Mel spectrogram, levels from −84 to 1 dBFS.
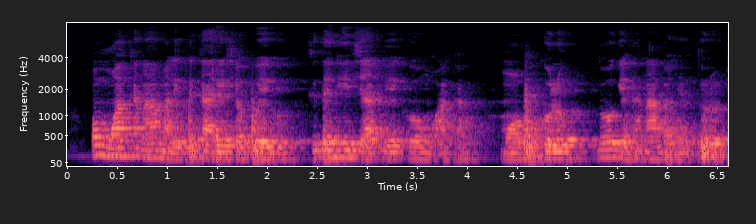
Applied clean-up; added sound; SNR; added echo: none; none; none; reverberation time 0.8 s.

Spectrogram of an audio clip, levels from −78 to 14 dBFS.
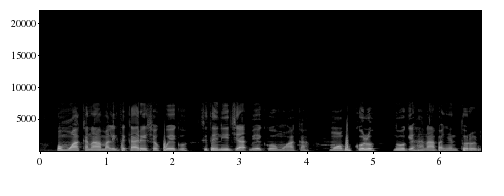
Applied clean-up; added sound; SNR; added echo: none; none; none; none.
